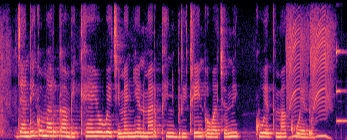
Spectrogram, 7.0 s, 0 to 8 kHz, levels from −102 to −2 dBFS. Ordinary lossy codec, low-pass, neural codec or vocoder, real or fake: none; none; none; real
